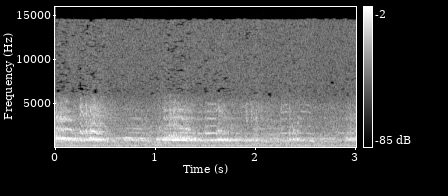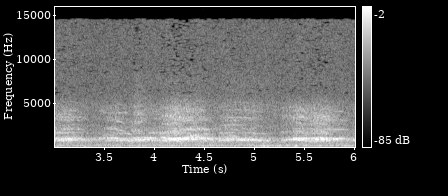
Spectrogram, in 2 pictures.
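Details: Thousands of common cranes pass over Osterath, Meerbusch, in huge waves, giving loud, rolling trumpeted calls that overlap steadily throughout, with a faint low hum underneath.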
